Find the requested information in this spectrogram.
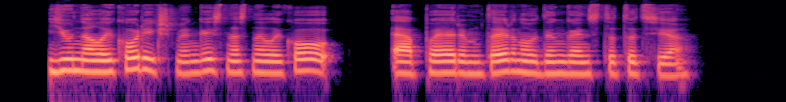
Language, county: Lithuanian, Kaunas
